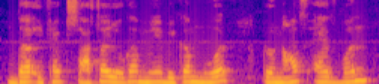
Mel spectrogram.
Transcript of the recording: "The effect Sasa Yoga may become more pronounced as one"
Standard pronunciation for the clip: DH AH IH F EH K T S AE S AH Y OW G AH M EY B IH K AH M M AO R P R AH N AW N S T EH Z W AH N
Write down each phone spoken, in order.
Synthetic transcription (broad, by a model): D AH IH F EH K T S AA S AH Y OW G AH M EY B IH K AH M M AO R P R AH N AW N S EH Z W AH N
